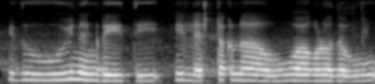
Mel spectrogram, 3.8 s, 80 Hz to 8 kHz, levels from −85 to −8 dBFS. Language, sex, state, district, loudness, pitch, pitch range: Kannada, female, Karnataka, Bijapur, -16 LUFS, 205 Hz, 195-220 Hz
